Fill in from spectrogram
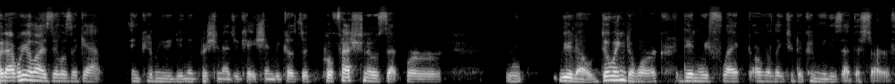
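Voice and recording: A woman talks at a fairly quick pace with an extremely low pitch, ordinary pitch variation and a slightly husky edge. Her tone is dark and mellow, and the sound is dry and close with no echo.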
